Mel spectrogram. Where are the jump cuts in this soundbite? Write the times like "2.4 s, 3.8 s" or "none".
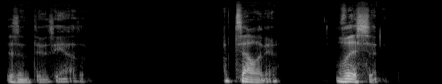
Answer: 2.7 s

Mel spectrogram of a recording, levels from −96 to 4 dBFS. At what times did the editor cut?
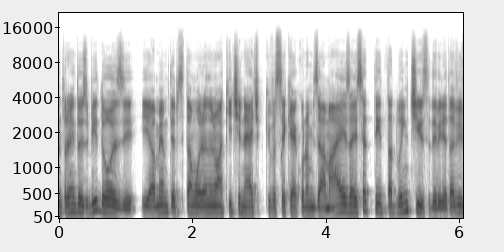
none

